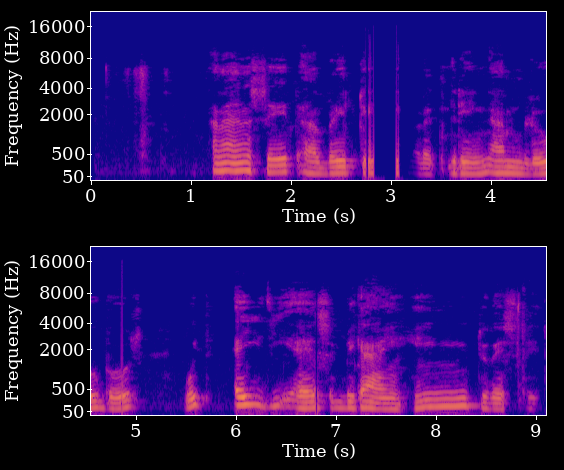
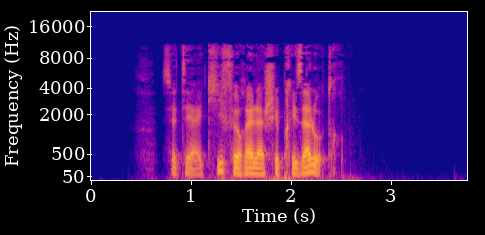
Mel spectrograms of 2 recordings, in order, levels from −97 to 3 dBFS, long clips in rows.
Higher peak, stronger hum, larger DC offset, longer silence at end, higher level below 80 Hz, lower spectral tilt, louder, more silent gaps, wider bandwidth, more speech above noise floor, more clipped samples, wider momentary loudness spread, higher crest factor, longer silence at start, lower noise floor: second, -20 dBFS vs -2 dBFS; neither; neither; second, 0.1 s vs 1.35 s; second, -72 dBFS vs -46 dBFS; first, -7 dB/octave vs -5.5 dB/octave; second, -39 LUFS vs -20 LUFS; first, 2.94-3.04 s vs none; second, 9.8 kHz vs 11.5 kHz; second, 39 dB vs 69 dB; neither; about the same, 15 LU vs 16 LU; about the same, 20 dB vs 20 dB; second, 0.45 s vs 0.75 s; second, -77 dBFS vs -88 dBFS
